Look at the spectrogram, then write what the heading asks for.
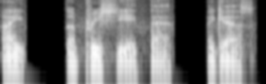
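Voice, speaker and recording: A man's voice: low voice, animated, slow pace, warm tone, no room sound, studio quality. A man voicing a jaded, guarded woman in an audiobook, defensive and weary. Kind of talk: audiobook character dialogue.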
